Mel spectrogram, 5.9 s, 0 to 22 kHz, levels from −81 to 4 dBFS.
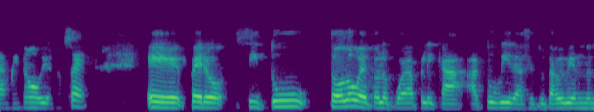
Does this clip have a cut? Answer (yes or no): no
